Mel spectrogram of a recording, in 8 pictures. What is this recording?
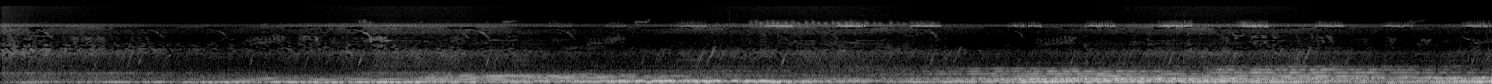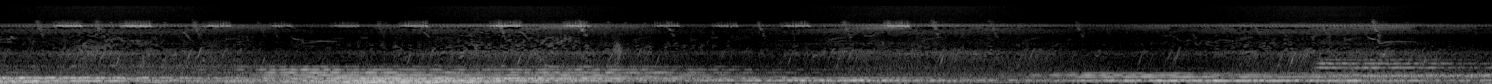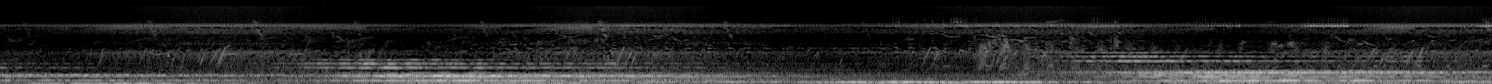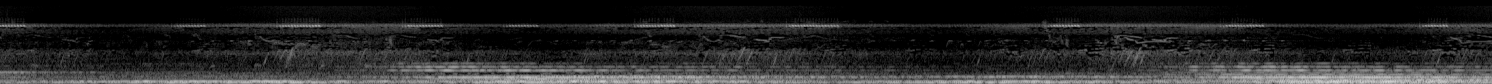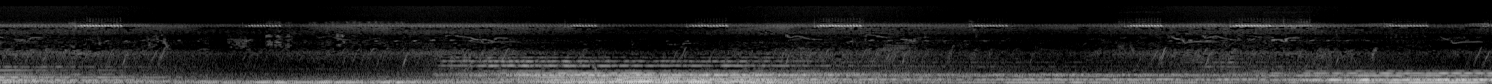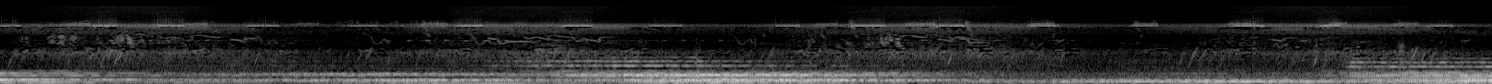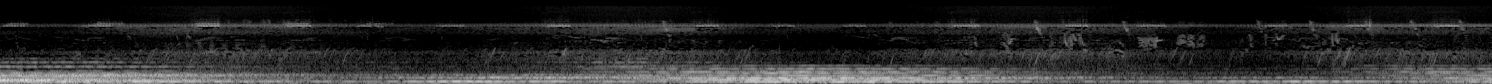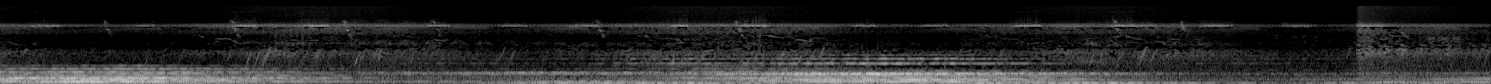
Myst Forest Drone Atmo Dark Fantasy Cinematic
